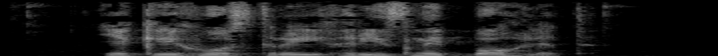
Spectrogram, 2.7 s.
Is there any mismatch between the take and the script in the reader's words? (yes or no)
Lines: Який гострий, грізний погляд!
no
